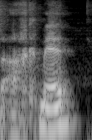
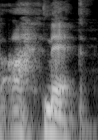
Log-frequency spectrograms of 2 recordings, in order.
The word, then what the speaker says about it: Ahmet: It's hard to lip read, but the pronunciation is not Arabic, which is Ahmed, but Ahmet.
